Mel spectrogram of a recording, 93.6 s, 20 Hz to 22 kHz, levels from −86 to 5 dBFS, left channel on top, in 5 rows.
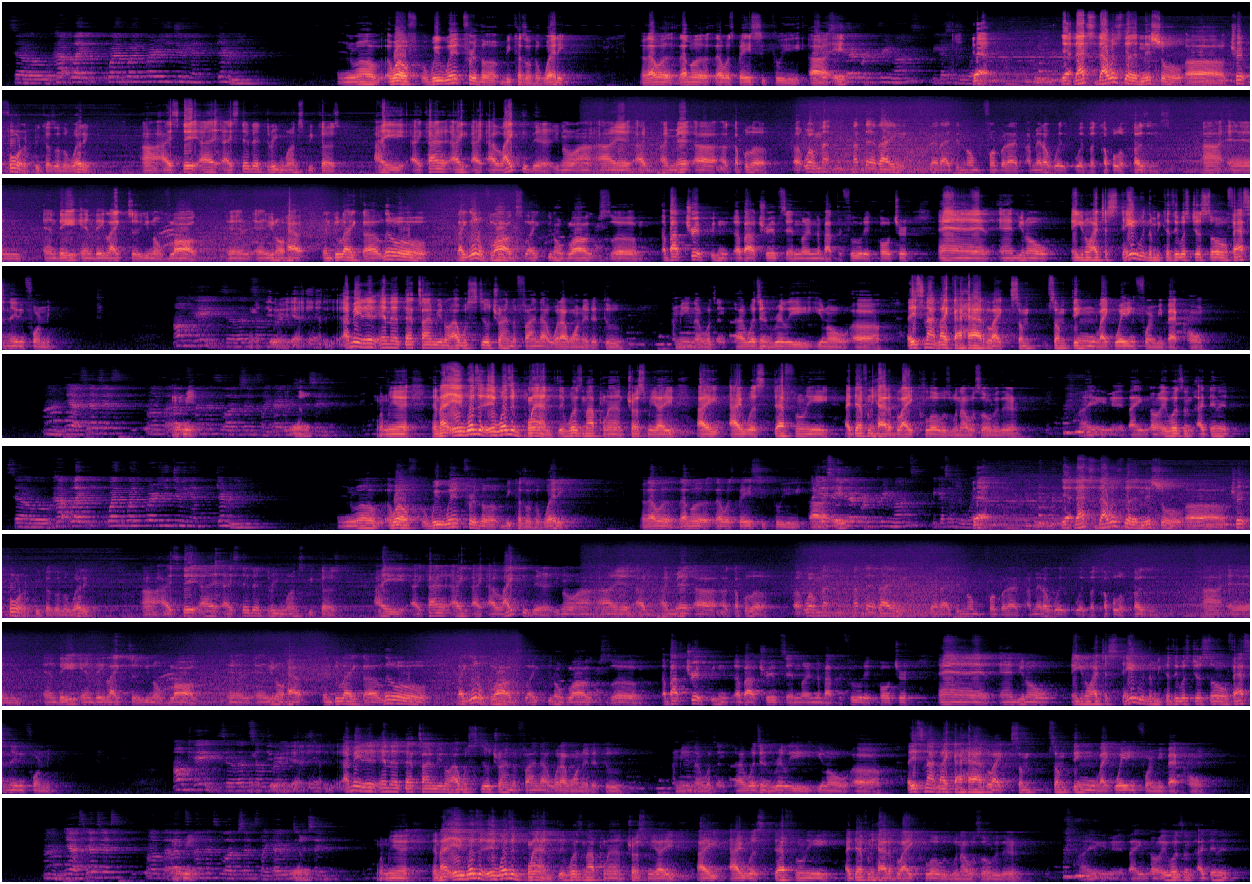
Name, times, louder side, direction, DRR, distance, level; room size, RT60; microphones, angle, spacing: voice 1, 0.1-3.7 9.8-10.0 12.1-13.7 13.9-14.9 15.3-15.9 16.4-16.5 28.3-28.6 58.7-61.0 66.3-66.7 75.5-76.6 77.0-79.8 90.8-91.8, right 1 dB, 60° right, -4 dB, 4.8 m, -39 dB
voice 2, 5.0-8.5 9.6-12.6 14.6-14.8 15.5-20.1 20.8-23.8 24.3-30.2 30.6-36.1 36.7-37.7 38.0-40.4 40.8-42.0 42.2-43.8 44.3-47.1 47.3-49.9 50.2-51.0 51.5-53.1 53.5-56.9 59.9-69.3 69.7-74.2 75.6-75.8 77.0-77.1 77.4-77.8 79.2-79.5 80.4-90.2 91.1-93.2, left 5 dB, 70° left, 14 dB, 0.5 m, -27 dB
sound 1, 14.6-24.8, equal, 15° right, 4.0 m, -45 dB
sound 2, 27.4-45.2, left 1 dB, 15° left, 2.3 m, -42 dB
27.0 x 13.0 x 2.9 m, 1.4 s
head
